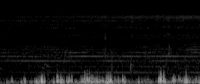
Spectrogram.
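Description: Wind buffeting the phone's microphone in uneven low gusts, with a faint steady hum underneath.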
